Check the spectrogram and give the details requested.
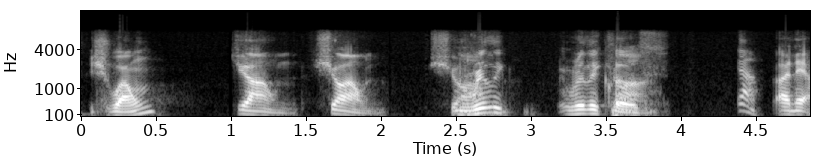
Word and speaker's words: João: So, and it's not, it's not, which was one of the suggestions. It's not. It's not either, and I do apologize.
